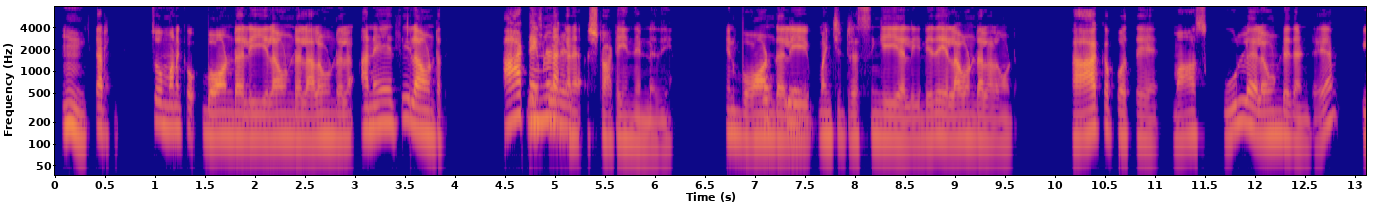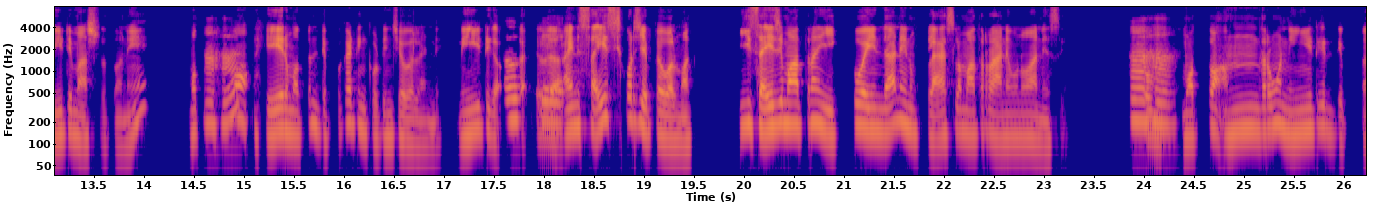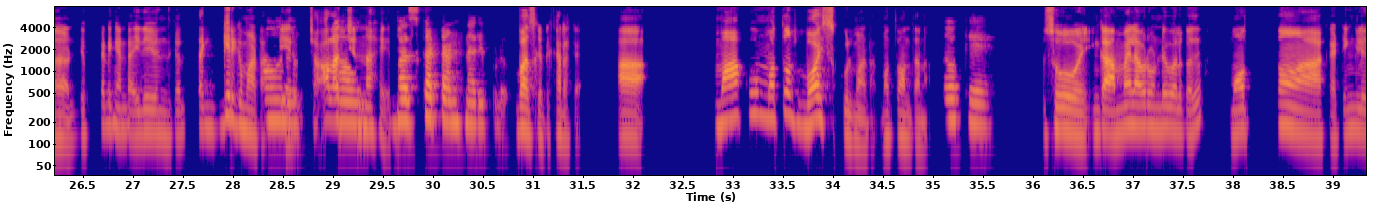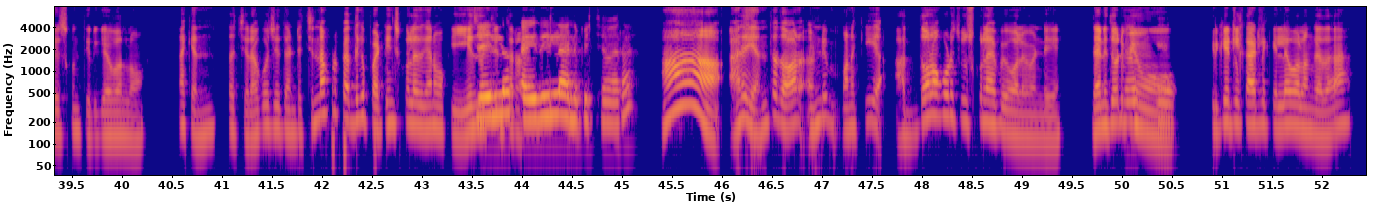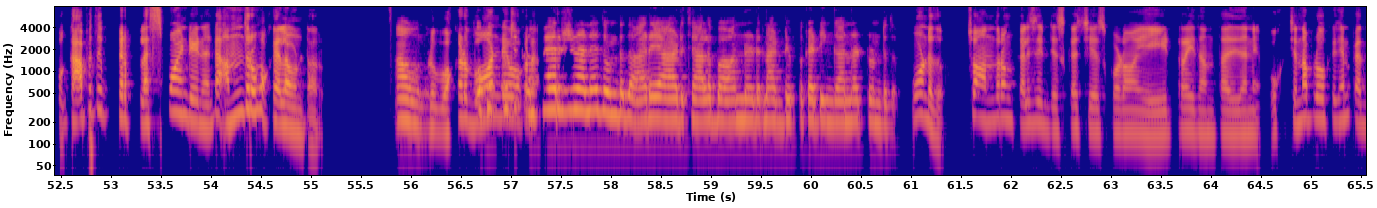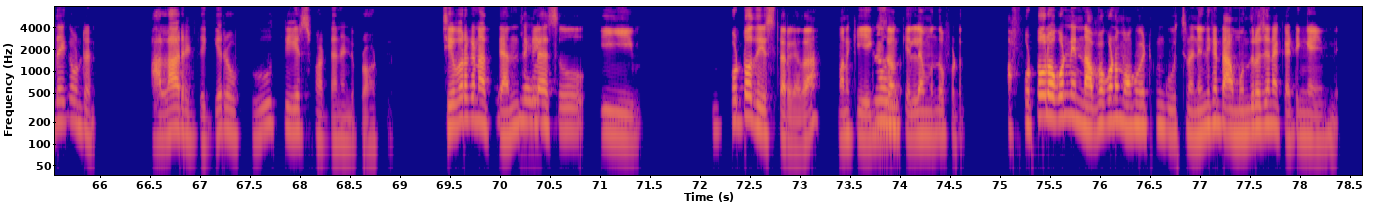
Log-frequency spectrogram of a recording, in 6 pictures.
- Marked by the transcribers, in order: in English: "కరెక్ట్. సో"; in English: "స్టార్ట్"; in English: "స్కూల్‌లో"; in English: "పీటీ మాస్టర్"; in English: "హెయిర్"; in English: "కటింగ్"; in English: "నీట్‌గా"; in English: "సైజ్"; in English: "సైజ్"; in English: "క్లాస్‌లో"; in English: "సో"; in English: "నీట్‌గా"; in English: "కటింగ్"; in English: "హెయిర్"; in English: "హెయిర్"; in English: "బస్ కట్"; in English: "బాస్కెట్. కరెక్టే"; in English: "బాయ్స్ స్కూల్"; in English: "సో"; in English: "కటింగ్‌లు"; in English: "ఏజ్"; in English: "క్రికెట్‌లకి"; in English: "ప్లస్"; other background noise; in English: "కంపారిజన్"; in English: "కటింగ్"; in English: "సో"; in English: "డిస్కస్"; in English: "రెడ్"; in English: "టూ త్రీ ఇయర్స్"; in English: "టెంత్ క్లాస్"; in English: "ఫోటో"; in English: "ఎక్సామ్‌కి"; in English: "ఫోటో"; in English: "ఫోటోలో"; in English: "కటింగ్"
- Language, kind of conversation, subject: Telugu, podcast, స్టైల్‌లో మార్పు చేసుకున్న తర్వాత మీ ఆత్మవిశ్వాసం పెరిగిన అనుభవాన్ని మీరు చెప్పగలరా?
